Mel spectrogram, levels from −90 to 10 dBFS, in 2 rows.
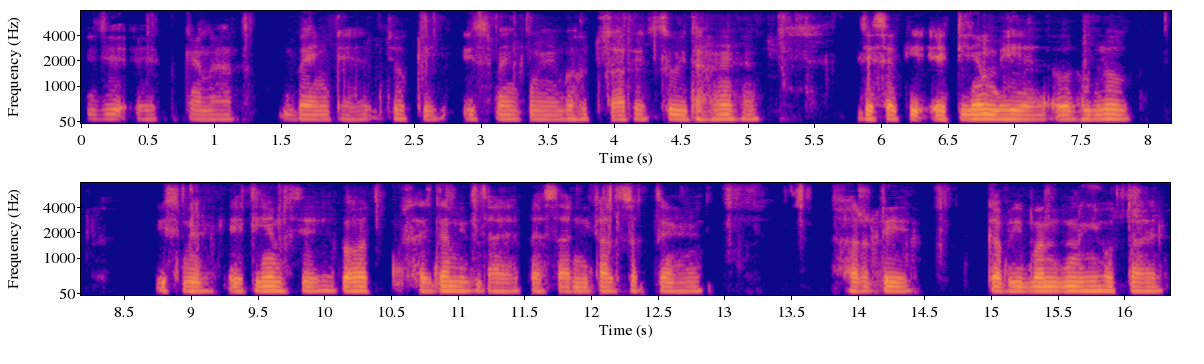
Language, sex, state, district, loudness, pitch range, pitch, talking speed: Hindi, male, Bihar, Lakhisarai, -23 LUFS, 115-120 Hz, 120 Hz, 145 wpm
